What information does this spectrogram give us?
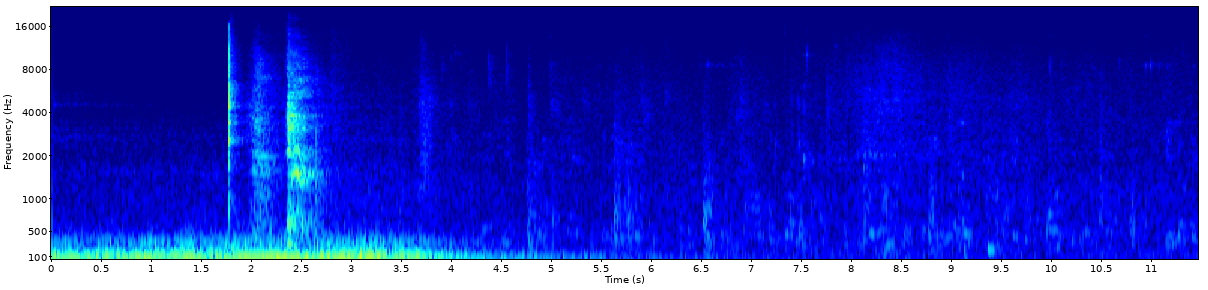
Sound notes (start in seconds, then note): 1.8 coughing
